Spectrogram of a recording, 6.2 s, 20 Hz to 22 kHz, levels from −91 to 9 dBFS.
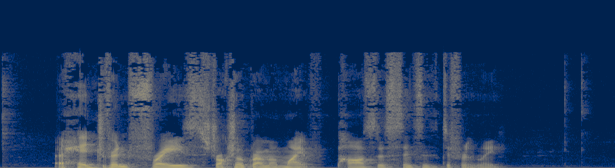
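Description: From start to finish, mains hum sits under the speech: a steady 60 Hz tone with some low harmonics, roughly 30 dB down, from power-line coupling such as a ground loop. Unlike broadband rumble, it holds one fixed pitch and never drifts.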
